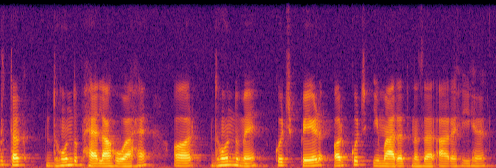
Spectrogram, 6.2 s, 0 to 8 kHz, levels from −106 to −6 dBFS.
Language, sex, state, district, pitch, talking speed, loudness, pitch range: Hindi, male, Jharkhand, Ranchi, 125 Hz, 165 wpm, -19 LUFS, 120-155 Hz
